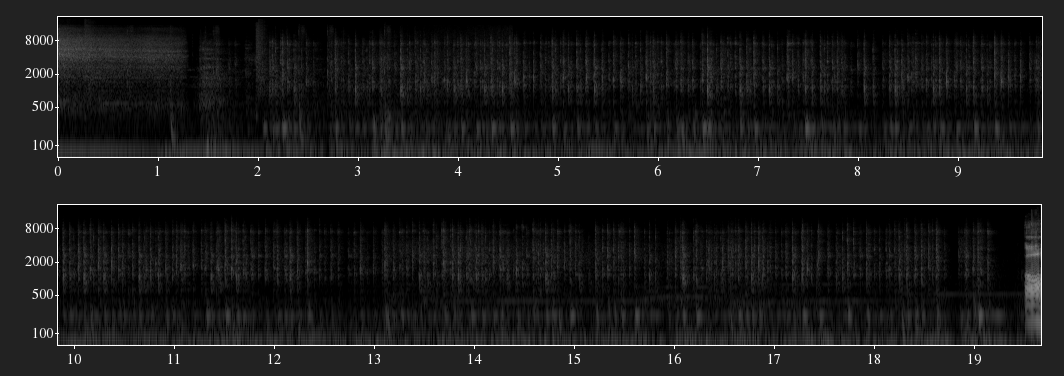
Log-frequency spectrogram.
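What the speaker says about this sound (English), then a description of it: "I'll do a typing test." Fingers type quickly on a computer keyboard during a typing test, a steady stream of close clicking keystrokes running nearly twenty seconds with a few brief pauses and faint breaths.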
